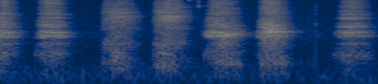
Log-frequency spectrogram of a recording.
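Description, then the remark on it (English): Seven quick, sharp breaths drawn in through the nose in a steady rhythm as a breathing technique for jogging, each a short airy rush, with no talking. “So two in through the nose and, and two, two out. out through the mouth.”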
